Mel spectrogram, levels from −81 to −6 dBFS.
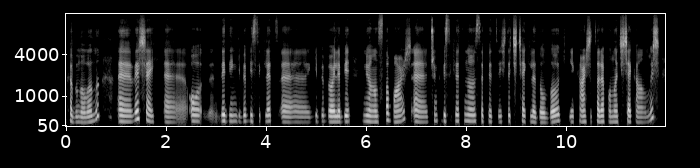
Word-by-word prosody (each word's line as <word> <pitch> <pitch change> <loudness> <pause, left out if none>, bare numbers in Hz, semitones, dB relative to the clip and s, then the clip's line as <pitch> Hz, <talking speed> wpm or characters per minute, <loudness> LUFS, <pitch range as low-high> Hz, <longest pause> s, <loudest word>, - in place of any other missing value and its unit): kadın 170 -5 -4
olanı, 165 - -1 0.4
eee, 180 -1 +4
ve, 260 +2 +6
şey, 200 -8 +4 0.2
eee, 165 -1 -5
o, 195 -1 +2 0.2
eee, - - -18
dediğin 190 -1 +1
gibi 195 0 -6
bisiklet, 190 0 -2 0.2
eee, 165 -1 -3
gibi, 190 +2 -11
böyle, 175 -1 +4
bir 185 0 +3 0.3
nüans 180 -2 0
da 230 - +2
var. 180 +10 0
Eee, 165 -2 +1
çünkü 200 0 0
bisikletin 200 +2 -3
ön 195 0 +1
sepeti, 185 -2 -6
işte, 180 +2 -5
çiçekle 180 -4 +2
dolu, 165 +5 +2 0.2
yine 175 - -5
karşı 175 -1 +2
taraf 185 0 +2
ona 175 0 -2
çiçek 180 0 +5
almış. 160 - +1
180 Hz, 160 wpm, -28 LUFS, 170-195 Hz, 0.4 s, ve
